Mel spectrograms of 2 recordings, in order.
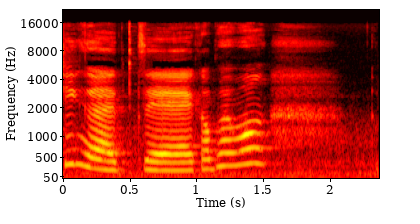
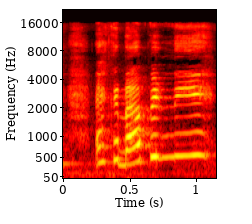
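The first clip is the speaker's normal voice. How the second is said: surprised; 12 semitones higher, 4 dB louder than usual. Real, not acted. Surprised at viewer's comment.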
